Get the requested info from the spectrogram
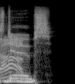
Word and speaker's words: Doubs: How do you say his name? Is it Doubs? I thought it was Doubs. – It is Doubs.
